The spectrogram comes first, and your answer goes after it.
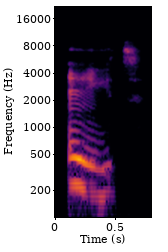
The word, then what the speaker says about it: ate: Please pronounce this as the number 8. Okay. In the present, we pronounce it as eat. Eat in the present, but in the past, ate.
